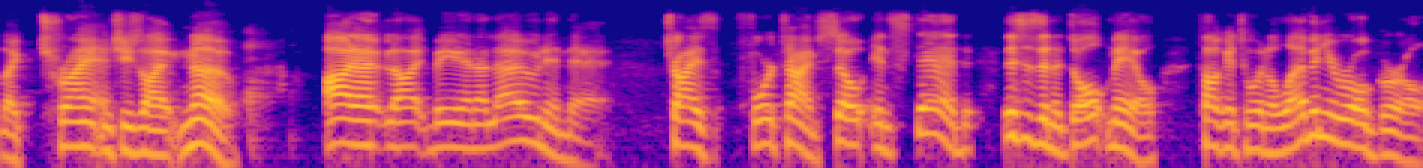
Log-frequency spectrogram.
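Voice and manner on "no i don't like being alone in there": put-on strong Cockney accent, higher. Retelling how a young girl's words came out: very British Cockney accent. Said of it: "she has a very British Cockney accent".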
